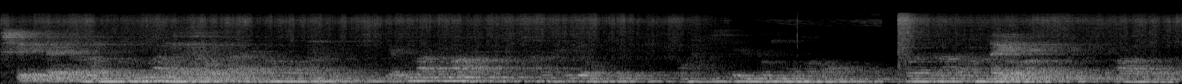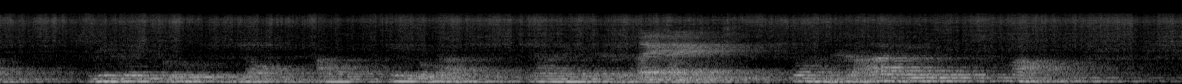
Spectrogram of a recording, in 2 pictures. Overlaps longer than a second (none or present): none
